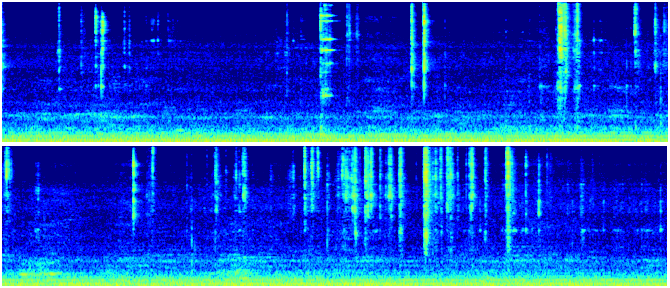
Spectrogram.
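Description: Light scattered clicks and scrapes of small parts being handled, as a thin white stick is worked inside a small bicycle seatpost part, with a quick run of clicks in the last third. A steady low hum sits underneath.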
